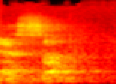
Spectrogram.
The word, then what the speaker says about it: ESSA: we looked the same as es si but pronounce it essa and so this was really huge because for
